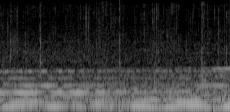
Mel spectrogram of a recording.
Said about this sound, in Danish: Og så tilsætter vi en lidt snorende, flydende musik.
